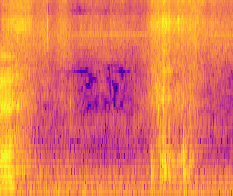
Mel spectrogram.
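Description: A woman's voice trails off at the start, then a quiet pause with faint room hum and soft handling of a rolled-up fabric bag, and a brief voice sound near the end.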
